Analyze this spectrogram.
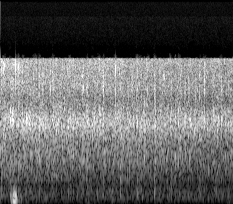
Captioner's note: applause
